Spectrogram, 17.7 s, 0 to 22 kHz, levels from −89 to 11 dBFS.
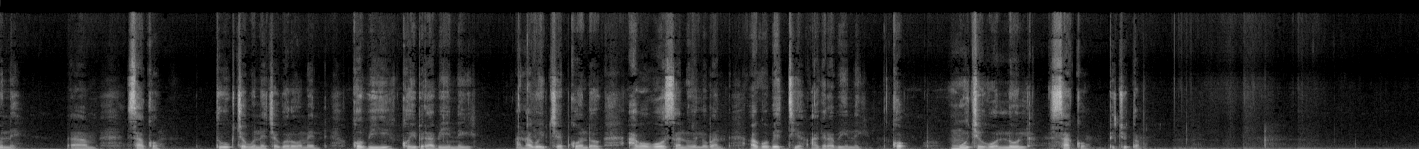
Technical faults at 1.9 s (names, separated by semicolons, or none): none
